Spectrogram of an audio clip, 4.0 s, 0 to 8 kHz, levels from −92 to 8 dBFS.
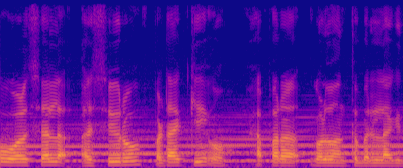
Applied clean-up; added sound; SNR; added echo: none; Siren; 10 dB; none.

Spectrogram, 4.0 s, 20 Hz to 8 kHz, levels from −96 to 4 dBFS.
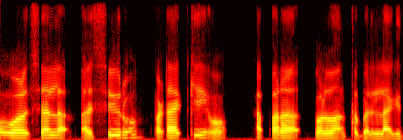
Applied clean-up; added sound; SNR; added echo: neural diffusion model UNIVERSE++.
